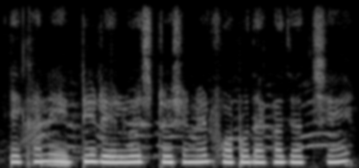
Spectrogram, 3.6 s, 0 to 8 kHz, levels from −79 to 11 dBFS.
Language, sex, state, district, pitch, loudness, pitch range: Bengali, female, West Bengal, Alipurduar, 290 Hz, -12 LUFS, 290-305 Hz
